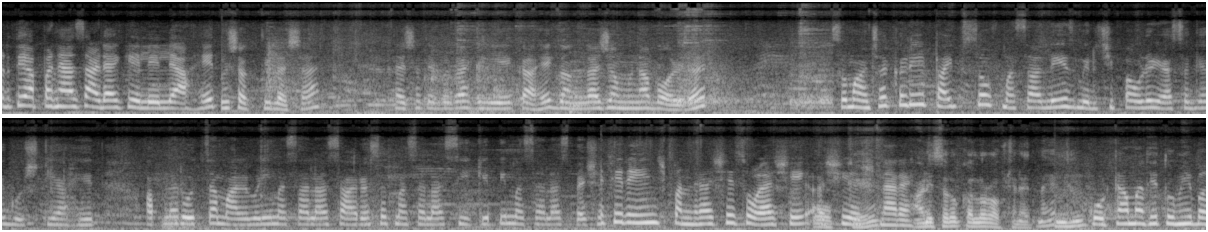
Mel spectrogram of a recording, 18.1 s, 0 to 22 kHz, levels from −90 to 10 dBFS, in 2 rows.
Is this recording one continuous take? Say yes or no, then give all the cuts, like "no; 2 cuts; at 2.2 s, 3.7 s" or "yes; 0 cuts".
no; 4 cuts; at 1.6 s, 6.2 s, 13.5 s, 16.9 s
